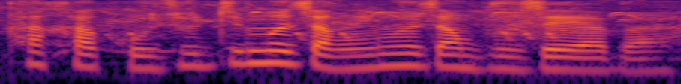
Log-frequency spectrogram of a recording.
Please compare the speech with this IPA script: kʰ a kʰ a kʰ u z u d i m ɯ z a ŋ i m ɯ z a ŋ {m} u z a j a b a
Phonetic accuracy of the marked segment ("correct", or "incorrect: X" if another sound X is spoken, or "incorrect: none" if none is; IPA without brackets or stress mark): incorrect: b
